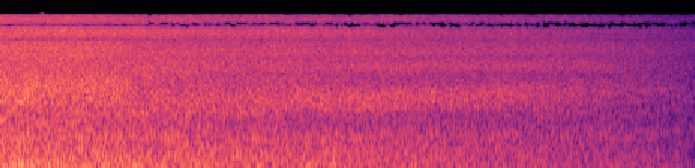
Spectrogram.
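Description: Ocean surf breaking along the beach, a steady rushing wash of waves that fades out gradually and is gone at the very end.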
